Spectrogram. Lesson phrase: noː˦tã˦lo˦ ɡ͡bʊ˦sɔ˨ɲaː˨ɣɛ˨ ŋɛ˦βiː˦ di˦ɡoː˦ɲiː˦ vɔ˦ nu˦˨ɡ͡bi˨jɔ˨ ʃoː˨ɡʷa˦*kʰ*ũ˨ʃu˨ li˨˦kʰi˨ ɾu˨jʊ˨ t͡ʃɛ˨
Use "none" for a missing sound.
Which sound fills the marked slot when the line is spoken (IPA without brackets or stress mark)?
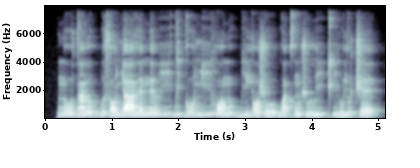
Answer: kʰ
